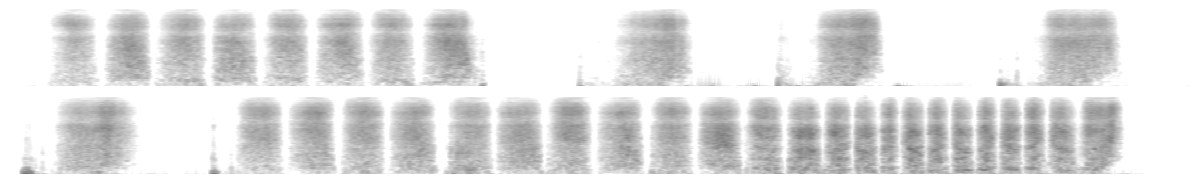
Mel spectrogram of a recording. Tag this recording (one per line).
CZ
Czech
Pansk
Panska
paper
sand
